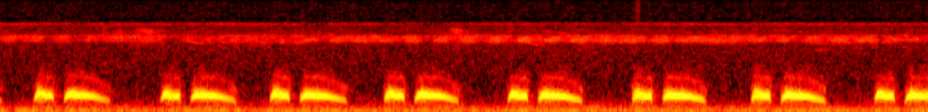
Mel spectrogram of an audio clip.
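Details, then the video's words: ['Spotted dove heard during trapping with a decoy in Vietnam, repeating neat pairs of soft coos, short then longer and dropping, at an even pace of about one pair per second, high hum in the background.'] "Gác Cu Gáy"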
